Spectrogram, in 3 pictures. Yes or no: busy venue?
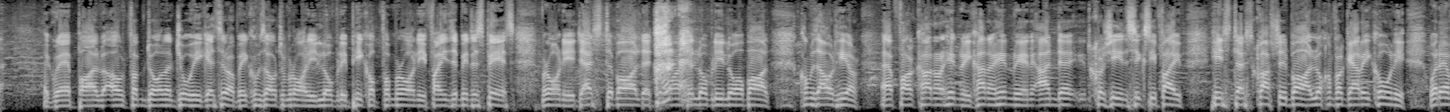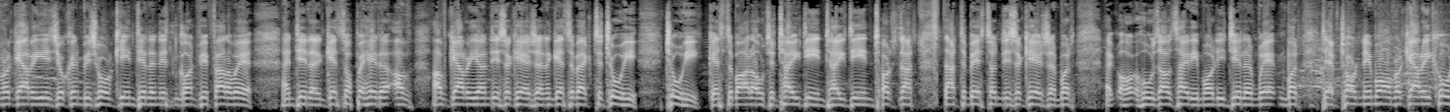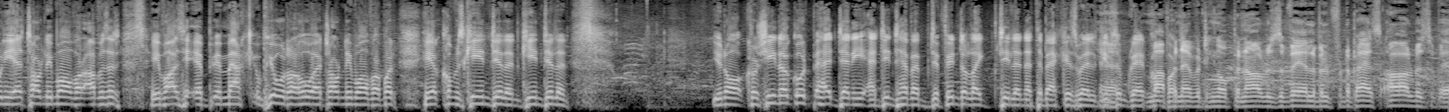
yes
